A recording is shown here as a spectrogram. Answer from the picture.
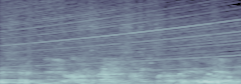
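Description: Indistinct talking voices, no words picked out, with a faint buzz beneath.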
